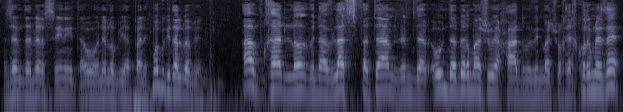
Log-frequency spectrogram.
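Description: A rabbi preaches with lively storytelling, dropping to quiet asides and then rising to shouts. His voice sits high for a man and has a husky edge. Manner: animated storyteller who swings from soft to shouting. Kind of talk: lively sermon with stories.

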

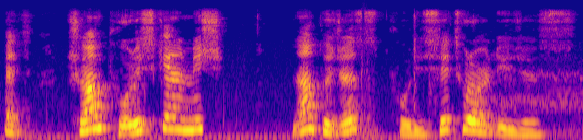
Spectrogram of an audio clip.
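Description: A young man records informal gameplay commentary for his gaming videos, rambling and thinking aloud in a high voice with big pitch swings at a moderate pace. Background typing and keyboard clicks fill the clearly noisy home recording.

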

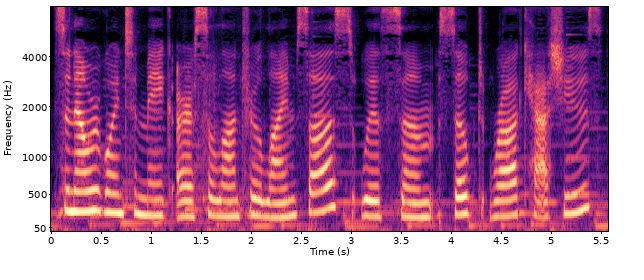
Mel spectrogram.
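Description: A woman hosting a cooking channel, talking through each step in a relaxed, chatty voice-over with small laughs and fillers. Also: medium pitch, takes it slowly. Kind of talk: friendly voice-over cooking instructions. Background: soft guitar music.

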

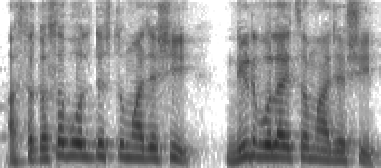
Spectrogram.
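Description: A man's voice: fairly high pitch, a little fast, natural voice. A man voicing an irritable young husband who scolds his wife. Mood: irritated.

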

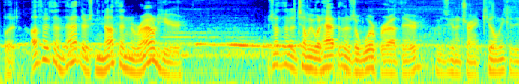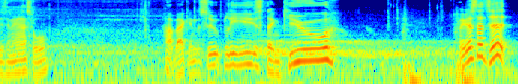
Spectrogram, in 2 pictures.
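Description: A man's voice: medium pitch, noisy background. A man giving casual gameplay commentary as host, rambling and joking, swearing often. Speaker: gaming video host.

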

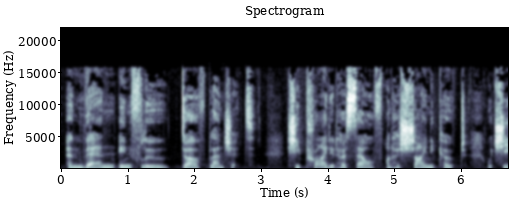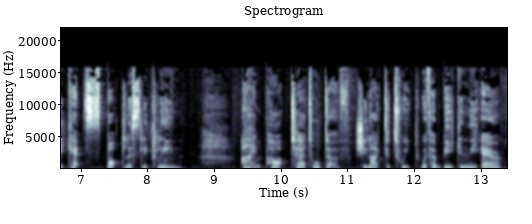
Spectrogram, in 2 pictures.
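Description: A woman reading a children's picture book aloud in a gentle, expressive storytelling manner. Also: mid-range voice, takes it slowly, gravelly, soft background music. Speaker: storybook reader.

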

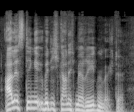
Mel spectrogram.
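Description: Casting: man, rapid, husky and gravelly, animated rambling talker. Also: on the high side. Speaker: interview guest. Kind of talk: casual conversation.

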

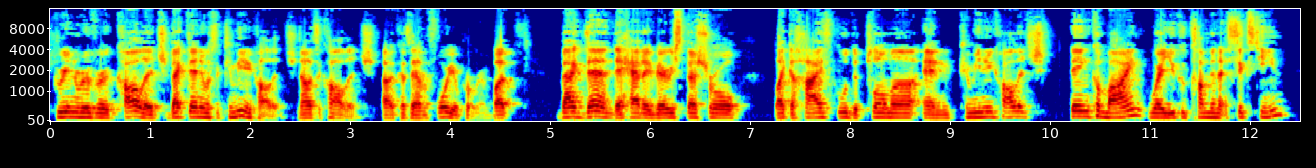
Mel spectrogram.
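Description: His voice is a little high and a little fast as this Malaysian man in his twenties chats casually on a video call from his shelved home office. Lively and using both hands as he talks, he keeps ending lines with "right?"

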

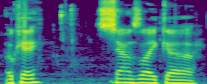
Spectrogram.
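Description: A man's voice: a little high, steady tone, slow, dark tone. A young man giving joking, sarcastic running commentary while playing a video game. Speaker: gaming host. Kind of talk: let's play commentary. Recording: faint game music behind.

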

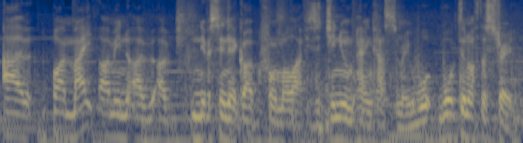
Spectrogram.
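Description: A man's voice: mid-range voice, fast talker, over music, close to an everyday voice. An actor in his twenties with a New Zealand accent plays a cheeky, eager young barman with a stammering, informal way of talking in a TV soap. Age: 20s. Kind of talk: naturalistic TV soap acting.

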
